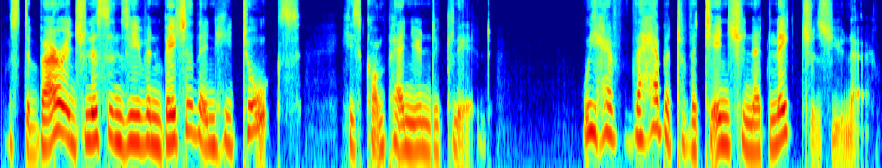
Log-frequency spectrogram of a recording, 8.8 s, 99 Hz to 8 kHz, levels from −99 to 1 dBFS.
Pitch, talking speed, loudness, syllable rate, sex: 200 Hz, 145 wpm, -19 LUFS, 4.8 syllables/s, female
